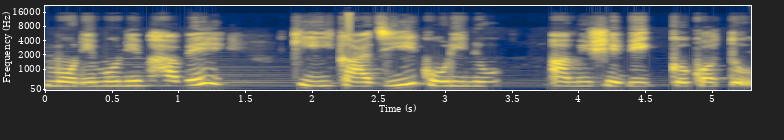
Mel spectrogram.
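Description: Her intonation is lively as this woman talks. Music sits behind her voice. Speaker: poetry reciter. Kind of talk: poetry reading.

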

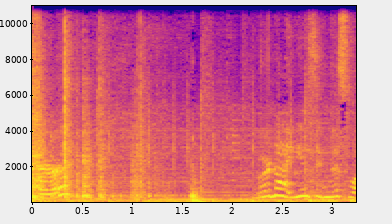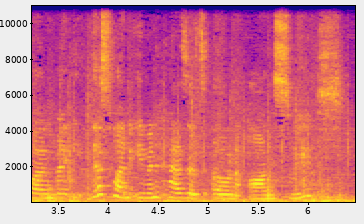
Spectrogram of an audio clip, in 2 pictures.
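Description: Music plays loudly behind the voice. The speaker is a woman. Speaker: vlogger giving boat tour. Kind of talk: casual vlog chat. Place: boat. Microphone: camera far.

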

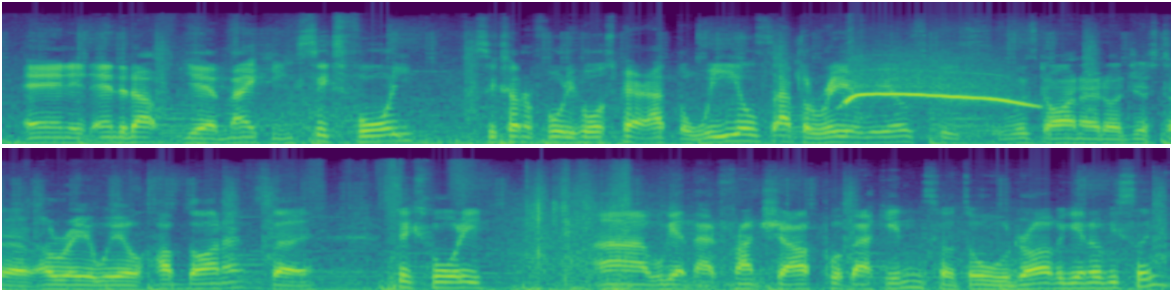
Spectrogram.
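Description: Clear music plays in the background as a man talks at a fairly quick pace, in a dry sound with no echo. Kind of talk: casual vlog chat. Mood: laid-back, joking. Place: street.

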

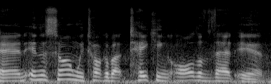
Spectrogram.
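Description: A dry sound with no echo, light background noise, a moderate pace and ordinary pitch variation. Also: man. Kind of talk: devotional introduction to camera. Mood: warm, sincere. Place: home room.

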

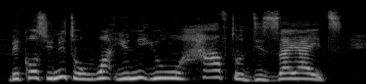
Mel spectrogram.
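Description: A woman speaks at a moderate pace in a high pitch with ordinary pitch variation. Faint music plays in the background. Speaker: evangelist preacher. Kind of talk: sermon. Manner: loud. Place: home room. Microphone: phone near.

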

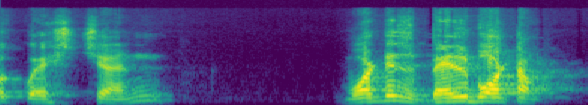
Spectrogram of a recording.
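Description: The background is quiet as a man speaks with an Indian accent. His pitch is fairly high, with ordinary variation. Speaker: yoga teacher. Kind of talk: lecture to students with a brief guided closing meditation. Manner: calm, formal, instructive; slow, gentle cues to close eyes and absorb. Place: studio. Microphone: lapel.

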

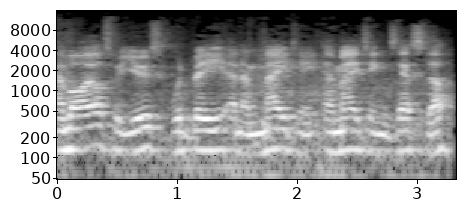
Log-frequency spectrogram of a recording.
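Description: A man talks at a moderate pace in an Australian accent. Noticeable background noise is present. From Australia (Sydney). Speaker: vlogger's partner, co-presenter. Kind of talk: casual unboxing chat. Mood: cheerful, enthusiastic. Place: home room. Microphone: camera far.

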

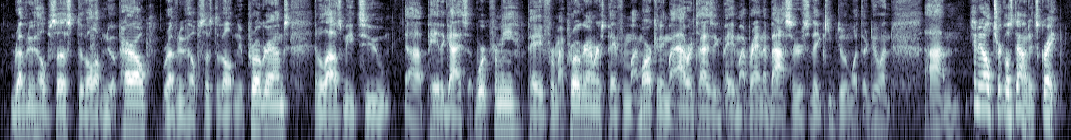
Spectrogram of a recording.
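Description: This man speaks at a very fast pace. His pitch varies in an ordinary way. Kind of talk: casual vlog chat. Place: office. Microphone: phone near.

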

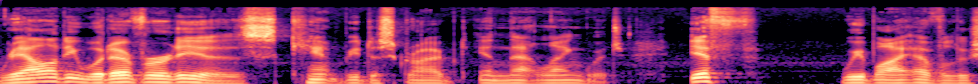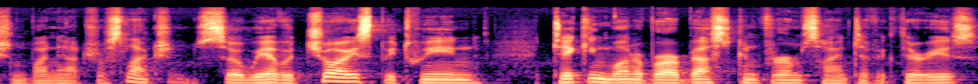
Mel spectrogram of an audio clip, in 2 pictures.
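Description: A man with a fairly low voice and normal pitch variation talks fairly quickly. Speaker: podcast guest. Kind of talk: interview answer. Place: studio. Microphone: studio mic.

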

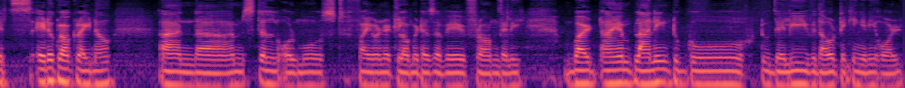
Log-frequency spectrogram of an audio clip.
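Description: With a dry sound and no echo, a man speaks in a monotone with flat intonation. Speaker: travel vlogger. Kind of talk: casual vlog chat. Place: car. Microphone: phone near.

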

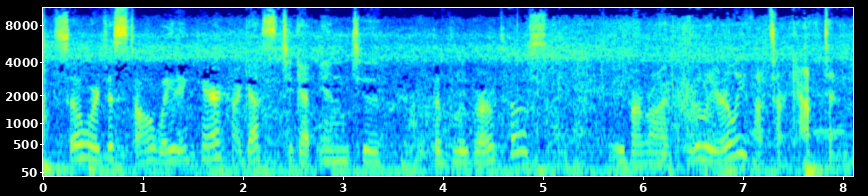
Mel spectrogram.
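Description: Fairly slow speech with a dry sound with no echo and music in the background. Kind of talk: casual vlog chat. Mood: relaxed, mildly disappointed. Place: boat. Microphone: phone near.

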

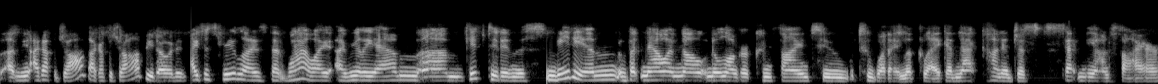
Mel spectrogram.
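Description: A woman talks at a fairly quick pace with hardly any pauses, her pitch medium with ordinary variation. It is an unremarkable speaking voice. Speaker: voice actress. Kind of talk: interview answer. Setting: remote from home.

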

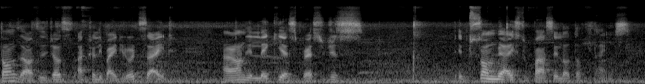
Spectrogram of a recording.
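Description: Over noticeable background noise, a man with a fairly low pitch talks at a very fast pace with ordinary pitch variation. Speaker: travel vlogger. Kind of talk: casual vlog chat. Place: street. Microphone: phone near.

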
